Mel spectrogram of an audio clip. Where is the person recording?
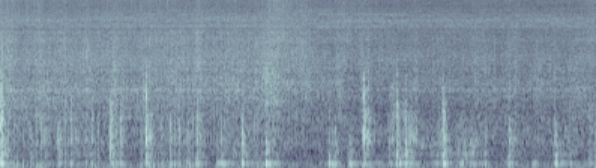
in a kitchen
